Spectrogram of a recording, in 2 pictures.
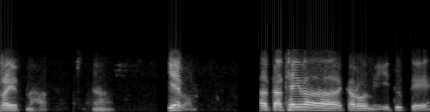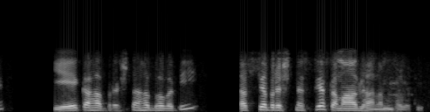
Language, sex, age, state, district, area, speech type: Sanskrit, male, 45-60, Karnataka, Bangalore Urban, urban, conversation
